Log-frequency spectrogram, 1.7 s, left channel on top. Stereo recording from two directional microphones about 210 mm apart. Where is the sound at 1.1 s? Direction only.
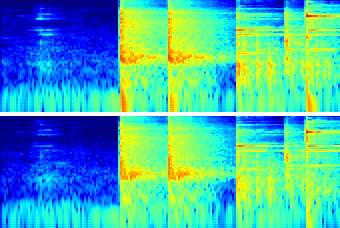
10° right (ahead or behind).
